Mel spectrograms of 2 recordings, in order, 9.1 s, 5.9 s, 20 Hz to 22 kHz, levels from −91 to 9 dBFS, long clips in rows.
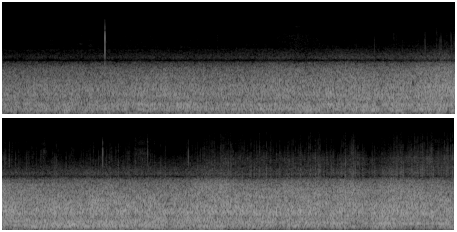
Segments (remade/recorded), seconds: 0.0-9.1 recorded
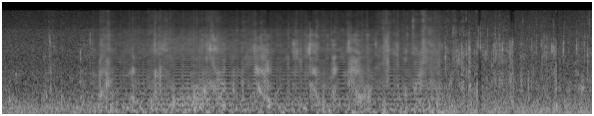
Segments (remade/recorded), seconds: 0.0-0.9 recorded; 0.9-4.4 remade; 4.4-5.9 recorded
